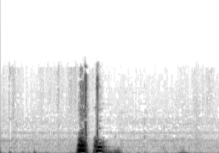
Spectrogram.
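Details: An eleven-year-old Pekingese female named Chichy plays with her owner and other dogs, giving two quick loud barks in close succession, then quiet shuffling and a faint low grunt.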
